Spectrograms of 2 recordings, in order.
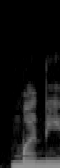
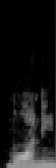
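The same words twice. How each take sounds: First: मनी with a short a sound; correct money. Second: मौनी with an open au sound; wrong vowel mauni. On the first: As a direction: say मनी as ma-ni, the right way. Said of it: "ये मनी होता है". (सही उच्चारण मनी, छोटे अ के साथ) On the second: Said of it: "मौनी नहीं होता". (गलत उच्चारण मौनी, औ की आवाज़ के साथ) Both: Shown as a demonstration.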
